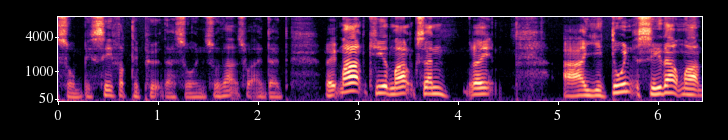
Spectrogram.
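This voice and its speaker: Chatty Scottish man with a mellow voice. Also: fairly high pitch, no room sound, clean studio sound. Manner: chatty and self-deprecating, laughs often. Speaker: livestream host. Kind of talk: casual live-stream chat. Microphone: clip-on wireless mic.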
